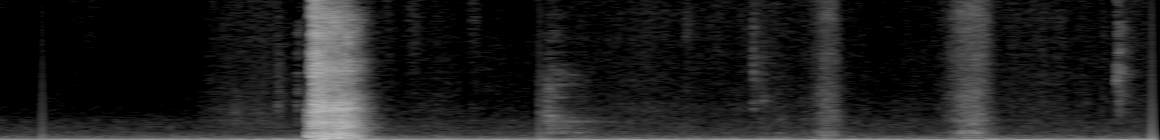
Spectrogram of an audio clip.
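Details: A single loud, forceful, wet-sounding sneeze from a woman, followed by quiet breathing and small sniffs against low room noise.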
